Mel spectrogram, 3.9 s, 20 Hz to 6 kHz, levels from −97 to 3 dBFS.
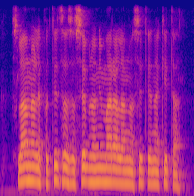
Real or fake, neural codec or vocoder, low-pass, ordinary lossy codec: real; none; 5.4 kHz; none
